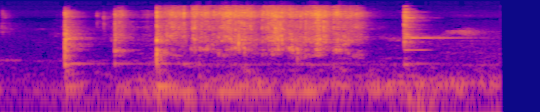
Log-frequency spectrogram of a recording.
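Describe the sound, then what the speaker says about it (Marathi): Spoon stirring and beating soaked semolina (rava) in a metal vessel, a few close clinks and scrapes giving way to a continuous busy mix of scraping and sloshing, then a final clink. "रवा आता आपल्याला चमच्याच्या साहाय्याने चांगला असा फेटून घ्यायचा आहे, एकजीव करून घ्यायचा आहे"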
